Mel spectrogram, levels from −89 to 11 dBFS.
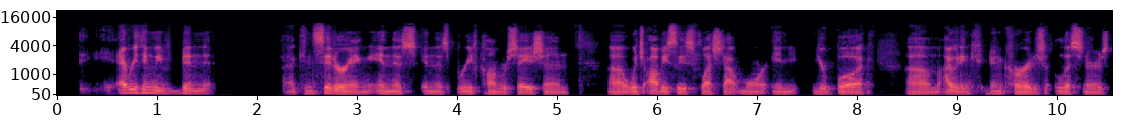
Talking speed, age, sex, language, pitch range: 155 wpm, 30-49, male, English, 80-95 Hz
